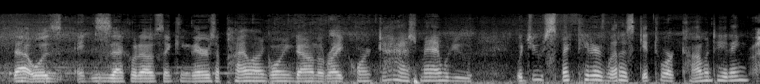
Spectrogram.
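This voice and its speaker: Noticeable background noise sits behind a man with a fairly high voice. He talks at a fairly quick pace with ordinary pitch variation. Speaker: esports caster. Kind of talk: live commentary. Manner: animated.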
